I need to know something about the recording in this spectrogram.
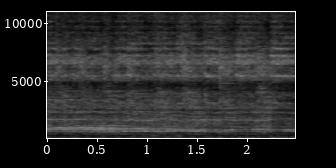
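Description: Live band holding the final chord of a song, with a tambourine shaking steadily over it.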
